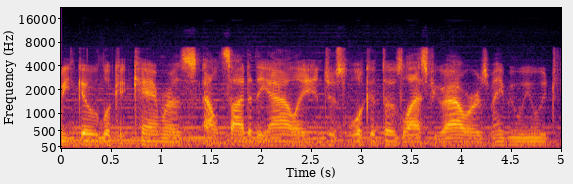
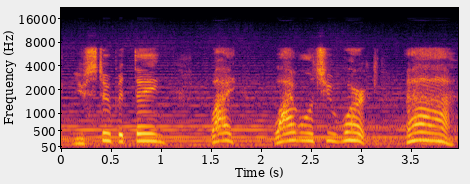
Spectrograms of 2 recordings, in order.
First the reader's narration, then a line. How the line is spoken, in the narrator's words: he's just like yelling at this thing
